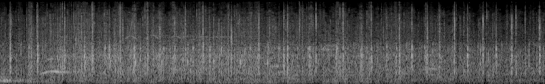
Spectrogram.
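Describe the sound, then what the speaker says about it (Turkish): Steady applause from an indoor audience at a Bornova ceremony opening hobby and skills courses, dense clapping sustained evenly throughout with a few voices faintly mixed in. "Yine kocaman alkış istiyorum."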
